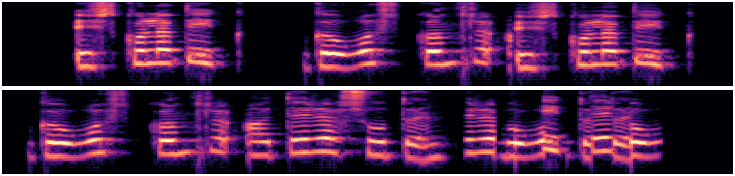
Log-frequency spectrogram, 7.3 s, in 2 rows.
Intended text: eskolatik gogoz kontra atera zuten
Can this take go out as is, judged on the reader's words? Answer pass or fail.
fail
